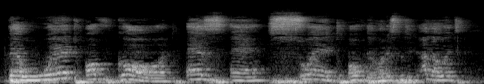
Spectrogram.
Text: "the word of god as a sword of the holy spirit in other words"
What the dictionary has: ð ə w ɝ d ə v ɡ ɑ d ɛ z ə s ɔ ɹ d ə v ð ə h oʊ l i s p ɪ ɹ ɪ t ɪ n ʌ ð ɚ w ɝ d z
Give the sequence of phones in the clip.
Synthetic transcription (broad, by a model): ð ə w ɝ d ə v ɡ ɑ d ɛ z ə s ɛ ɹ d ə v ð ə h oʊ l i s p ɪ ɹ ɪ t ɪ n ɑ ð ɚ w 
